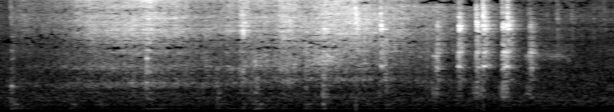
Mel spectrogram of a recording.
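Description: Hot fried masala in a steel pan sizzling as mutton stock is poured onto it, the hiss swelling and then dying down. It ends with a few sharp metal clinks of the pot and ladle against the pan as the meat pieces are tipped in.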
